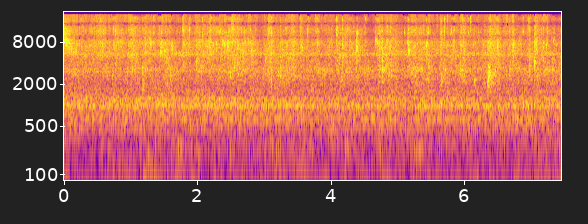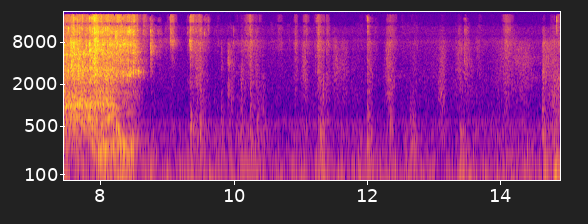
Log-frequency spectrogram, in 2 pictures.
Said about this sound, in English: remember to wash your hands, especially if you're using eggs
